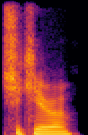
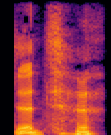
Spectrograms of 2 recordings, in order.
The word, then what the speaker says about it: Sekiro: Did I say that right? Yes. Shakiro. – Sekiro. Shakiro. Shakira. Shakira. Shakira. Not Shakira. – It's not. There is no relation to Shakira at all.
